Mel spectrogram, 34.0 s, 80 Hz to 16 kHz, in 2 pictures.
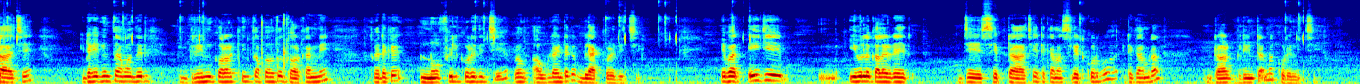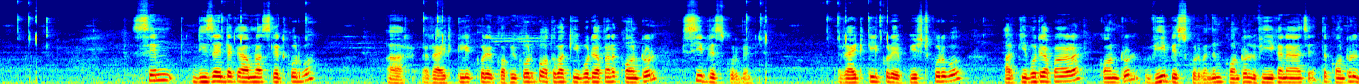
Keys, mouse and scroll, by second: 3.3 ctrl+z, 6.0 click, 7.6 right click, 8.3-15.9 drag, 16.1 click, 17.8 scroll down 1, 19.8-22.3 drag, 22.3 right click, 26.3 click, 27.9 right click.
